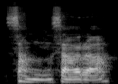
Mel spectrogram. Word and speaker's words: samsara: so as you know samsara yeah we pronounce it with an ng rather than m sound as sangsara and it has been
